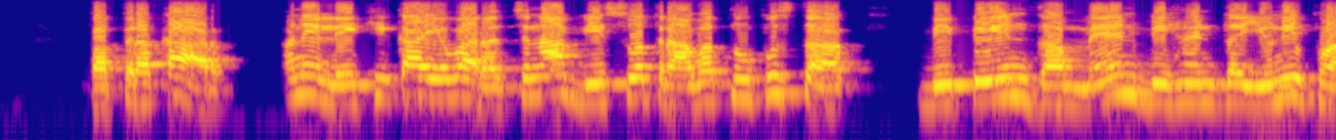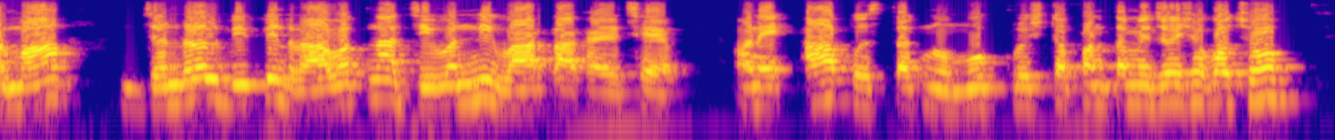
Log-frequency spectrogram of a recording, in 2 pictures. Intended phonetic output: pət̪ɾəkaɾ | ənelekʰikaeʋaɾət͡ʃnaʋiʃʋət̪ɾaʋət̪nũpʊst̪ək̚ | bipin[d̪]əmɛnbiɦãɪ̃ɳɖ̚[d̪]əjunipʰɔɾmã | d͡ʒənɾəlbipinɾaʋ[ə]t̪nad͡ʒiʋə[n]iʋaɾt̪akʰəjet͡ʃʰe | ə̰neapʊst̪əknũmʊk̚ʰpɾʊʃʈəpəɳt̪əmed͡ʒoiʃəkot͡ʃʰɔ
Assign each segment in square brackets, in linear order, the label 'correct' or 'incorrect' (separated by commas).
correct, correct, correct, incorrect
